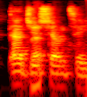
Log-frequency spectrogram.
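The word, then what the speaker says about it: Adyashanti: know if this is the right way to pronounce it Adia Shanti is that right Adia Shanti yeah yeah an American spiritual teacher can you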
